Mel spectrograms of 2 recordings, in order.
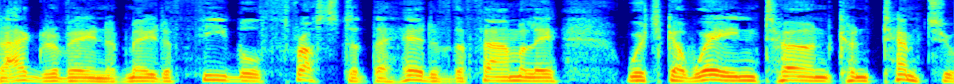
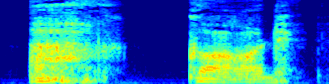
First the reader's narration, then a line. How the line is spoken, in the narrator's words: he muttered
